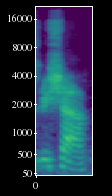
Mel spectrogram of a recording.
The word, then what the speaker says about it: Richard: yeah he's just like so in French it's Risha sure um I love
